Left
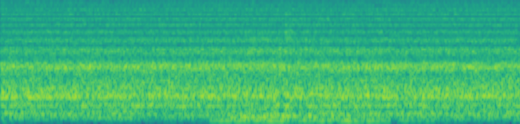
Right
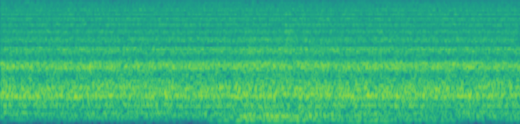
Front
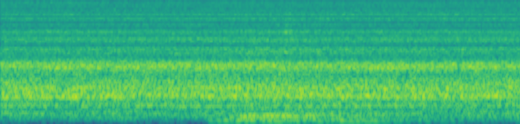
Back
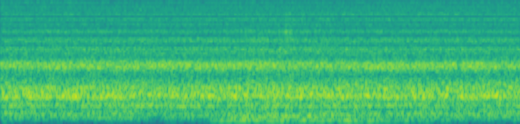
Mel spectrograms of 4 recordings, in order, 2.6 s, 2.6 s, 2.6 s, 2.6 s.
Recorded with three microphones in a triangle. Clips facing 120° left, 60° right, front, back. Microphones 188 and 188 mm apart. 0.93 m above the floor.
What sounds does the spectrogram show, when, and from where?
1.0 s a drawer: 35° left, 8 m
